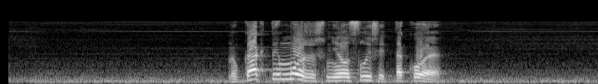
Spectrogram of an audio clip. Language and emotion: Russian, angry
